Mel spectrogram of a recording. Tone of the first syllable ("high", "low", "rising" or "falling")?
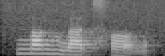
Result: high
